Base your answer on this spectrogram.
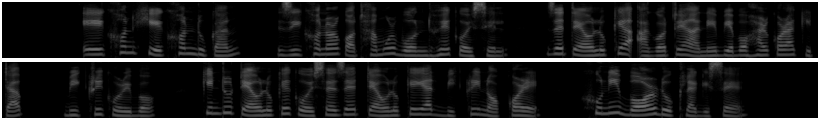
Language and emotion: Assamese, sad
